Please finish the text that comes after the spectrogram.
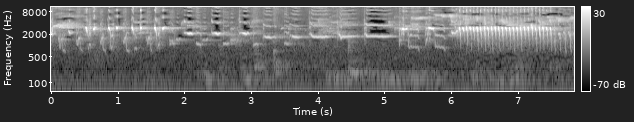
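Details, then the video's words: Caged common nightingale in Austria, hatched in 2011, sings a varied phrase of short, clipped high notes and slurred whistles, some falling in pitch, ending in a rapid, loud, even trill of repeated notes, with a faint background hum. "Mein Slavujar Singt ein kleines Lied"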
